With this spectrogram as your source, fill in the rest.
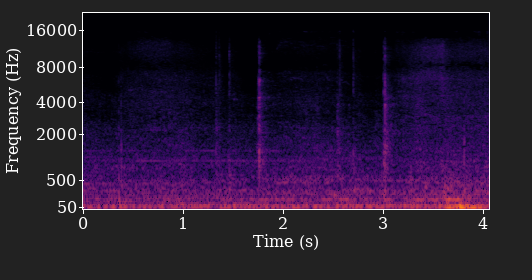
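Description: A finger presses a lift button with a click.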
